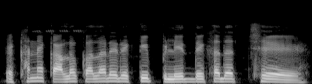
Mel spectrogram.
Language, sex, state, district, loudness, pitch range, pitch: Bengali, male, West Bengal, Alipurduar, -16 LUFS, 120-140 Hz, 130 Hz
